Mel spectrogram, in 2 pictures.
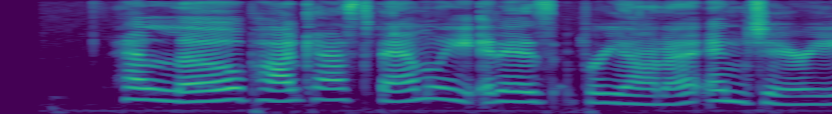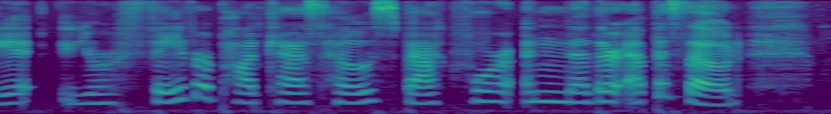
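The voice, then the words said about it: Deep, raspy, congested voice. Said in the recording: “both Jerry and I have colds right now. I have it worse than he does ... my voice sounds a little funky, extra deep and raspy ... I'm kind of totally congested”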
